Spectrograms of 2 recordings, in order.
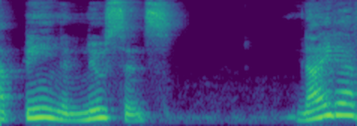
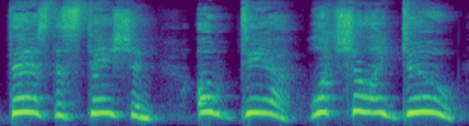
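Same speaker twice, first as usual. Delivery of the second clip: higher, louder panicky cry; alarmed cry; 9 semitones higher, 5 dB louder than usual. A narrator's reading. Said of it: "he cried".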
